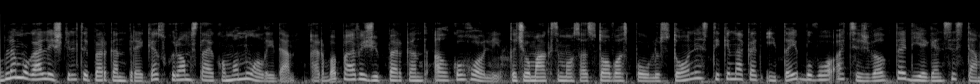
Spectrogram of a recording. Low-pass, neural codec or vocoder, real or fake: 7.2 kHz; codec, 16 kHz, 4 kbps, FunCodec, trained on Chinese and English, 50 frames a second; fake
